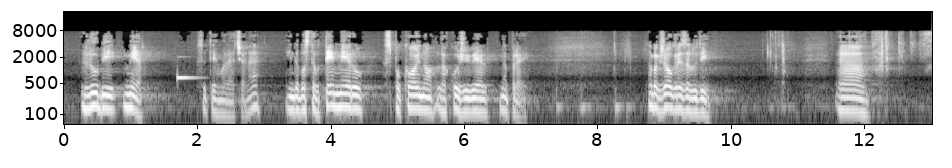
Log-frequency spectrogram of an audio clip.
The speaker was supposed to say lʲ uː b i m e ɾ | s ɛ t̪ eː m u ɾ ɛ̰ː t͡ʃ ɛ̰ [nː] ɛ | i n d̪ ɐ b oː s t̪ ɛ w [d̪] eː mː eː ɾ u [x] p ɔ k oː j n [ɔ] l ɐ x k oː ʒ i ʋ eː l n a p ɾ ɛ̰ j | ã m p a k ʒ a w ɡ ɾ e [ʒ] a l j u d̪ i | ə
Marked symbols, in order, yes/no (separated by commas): no, no, no, yes, no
